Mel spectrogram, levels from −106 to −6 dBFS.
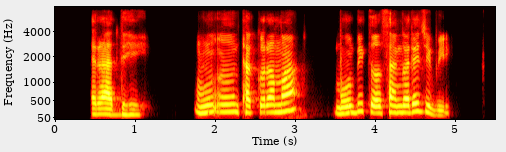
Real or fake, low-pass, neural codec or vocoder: fake; 7.2 kHz; codec, 16 kHz, 4 kbps, X-Codec, HuBERT features, trained on general audio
